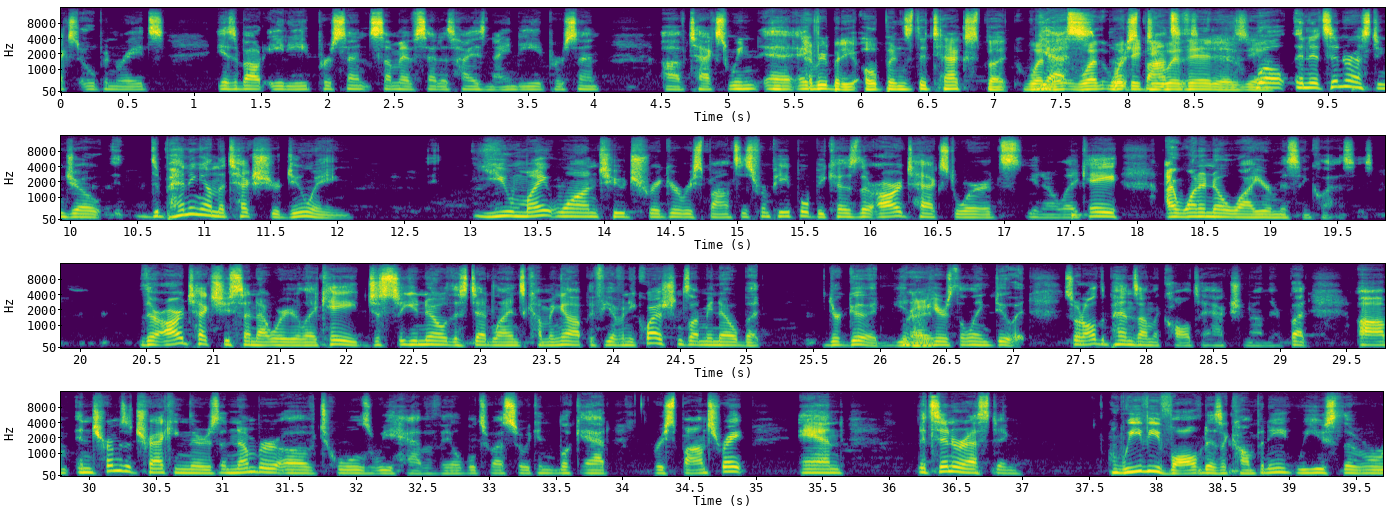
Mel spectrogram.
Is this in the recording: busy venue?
yes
